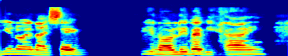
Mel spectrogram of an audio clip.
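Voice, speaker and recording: A woman with a Spanish accent at a fairly low pitch, over a quiet background. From Mexico, Mexico City. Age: 60s. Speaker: author and activist. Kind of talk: interview. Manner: halting, many fillers.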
